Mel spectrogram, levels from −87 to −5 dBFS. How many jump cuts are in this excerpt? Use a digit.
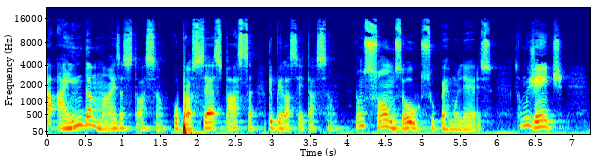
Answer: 5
